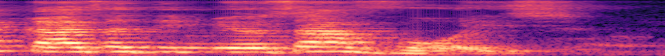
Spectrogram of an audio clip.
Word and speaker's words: avó: Como, por exemplo, avó. Não fica avo, não é? Mas quando eu coloco o acento, fica avó.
